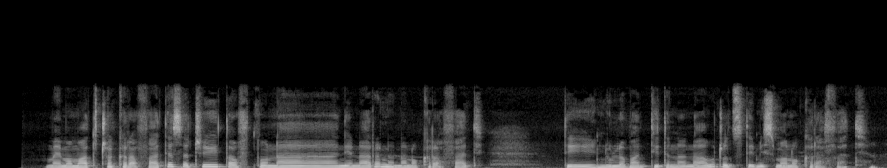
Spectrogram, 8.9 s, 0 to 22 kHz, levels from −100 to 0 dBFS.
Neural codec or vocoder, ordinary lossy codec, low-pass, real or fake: vocoder, 44.1 kHz, 128 mel bands every 512 samples, BigVGAN v2; none; 10.8 kHz; fake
